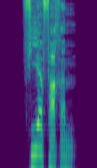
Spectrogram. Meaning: strong dative masculine/neuter singular of vierfach
- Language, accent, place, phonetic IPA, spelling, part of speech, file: German, Germany, Berlin, [ˈfiːɐ̯faxəm], vierfachem, adjective, De-vierfachem.ogg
